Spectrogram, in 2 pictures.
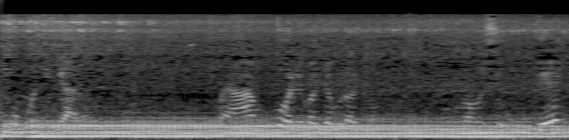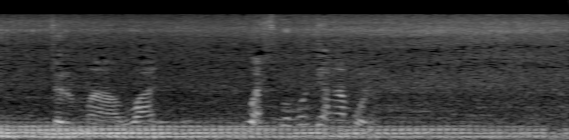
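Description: A motorcycle engine running close by, a steady loud drone that eases off in the last couple of seconds, with snatches of talk over it.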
